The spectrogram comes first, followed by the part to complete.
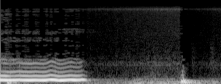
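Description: A woman's voice holding one long unaccompanied note into a microphone, wavering slightly before it stops just under a second in.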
